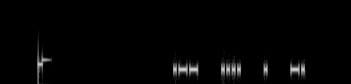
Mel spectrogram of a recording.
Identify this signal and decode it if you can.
Morse code, heard as a keyed tone, about 42 wpm, spaced as for 25 wpm, 700 Hz. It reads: WHEN
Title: 3x Character Spacing - Top 200 Words - 45wpm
